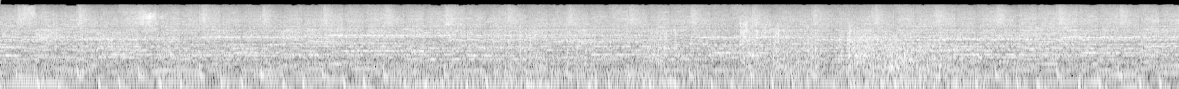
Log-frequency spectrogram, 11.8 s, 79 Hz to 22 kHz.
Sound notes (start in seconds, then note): 0.1 energetic music; 5.6 bike tires grinding on rocks; 8.8 energetic music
